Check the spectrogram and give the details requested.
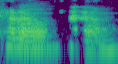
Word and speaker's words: Kedem: So it isn't just, you carry brands like Kedem. Is it Kedem? Am I pronouncing it right? Yeah, Kedem, grape juice.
